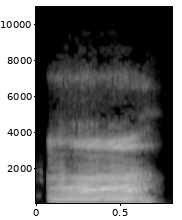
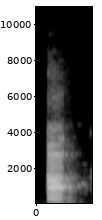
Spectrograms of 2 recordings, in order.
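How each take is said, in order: First: The vowel is long and flows out smoothly. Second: The vowel is short and cut off sharply. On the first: "Yang ini, yang kedua ini, dia ngalir aja" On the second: "Kalau sebelumnya kan dia disentak ya"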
